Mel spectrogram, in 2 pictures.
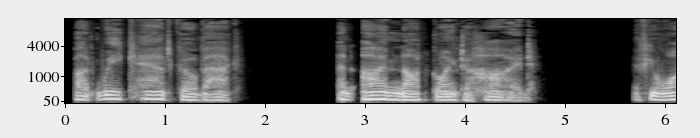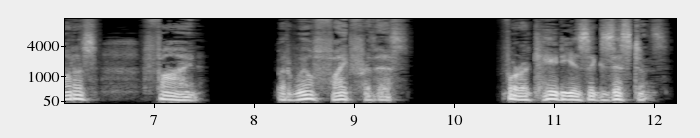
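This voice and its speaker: An actor playing an aging prototype android leader in a video game, a gentle, philosophical idealist with a soft, husky voice and measured, earnest phrasing. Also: male voice, sits low, dry recording, clean studio sound, exaggerated voice. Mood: firm, resolute. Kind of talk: acted video game dialogue.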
